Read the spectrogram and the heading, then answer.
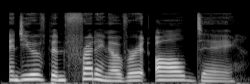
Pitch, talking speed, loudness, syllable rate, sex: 185 Hz, 215 wpm, -16 LUFS, 5.0 syllables/s, female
